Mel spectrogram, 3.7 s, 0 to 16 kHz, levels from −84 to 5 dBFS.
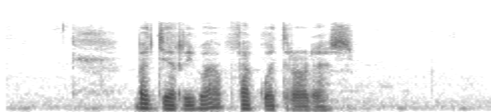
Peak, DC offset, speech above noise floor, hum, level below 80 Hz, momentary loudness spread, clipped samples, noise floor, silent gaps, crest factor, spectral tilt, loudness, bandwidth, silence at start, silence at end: -8 dBFS; under 0.1%; 34 dB; none; -58 dBFS; 22 LU; under 0.1%; -60 dBFS; none; 22 dB; -6.5 dB/octave; -28 LUFS; 7.8 kHz; 0.6 s; 1.05 s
